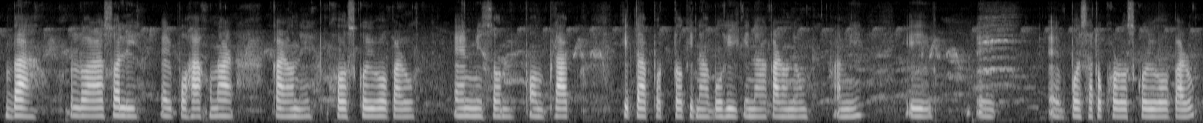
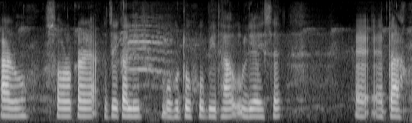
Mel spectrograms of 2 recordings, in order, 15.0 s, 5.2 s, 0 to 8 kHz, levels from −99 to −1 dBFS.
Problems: background sounds at intervals, background conversations at intervals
